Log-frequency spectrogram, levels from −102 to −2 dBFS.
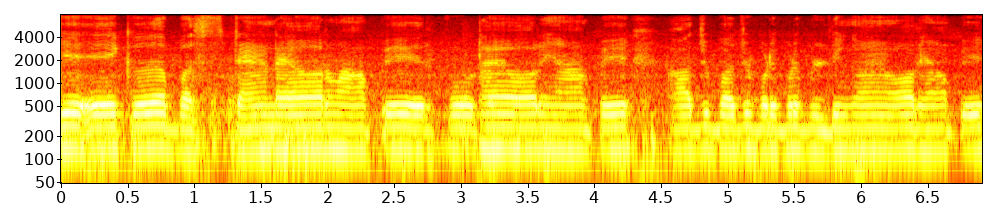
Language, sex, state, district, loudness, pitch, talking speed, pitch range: Hindi, male, Odisha, Khordha, -14 LUFS, 130 Hz, 165 wpm, 125-130 Hz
